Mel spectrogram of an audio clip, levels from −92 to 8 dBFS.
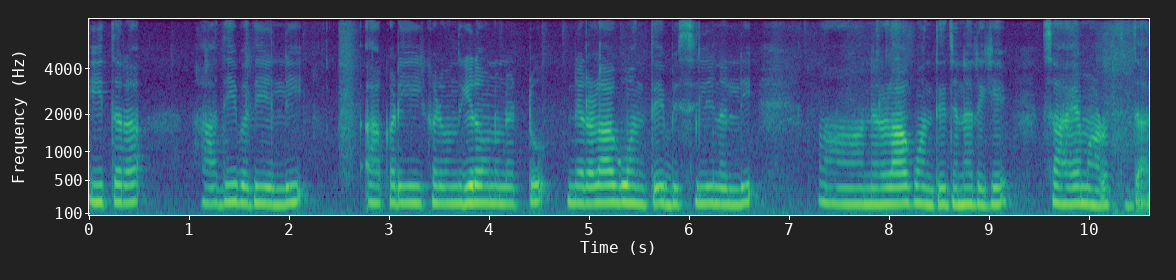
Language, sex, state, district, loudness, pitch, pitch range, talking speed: Kannada, female, Karnataka, Bijapur, -19 LUFS, 205 Hz, 200-215 Hz, 100 wpm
